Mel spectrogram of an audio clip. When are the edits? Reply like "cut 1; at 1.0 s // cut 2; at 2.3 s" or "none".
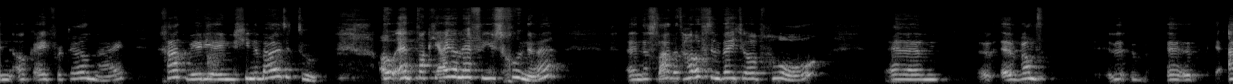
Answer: cut 1; at 3.2 s // cut 2; at 6.1 s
